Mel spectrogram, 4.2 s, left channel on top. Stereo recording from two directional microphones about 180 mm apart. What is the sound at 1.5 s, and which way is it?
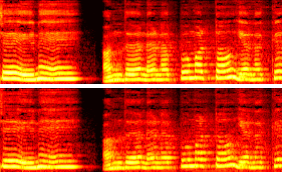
Mantra, 30° left (ahead or behind).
